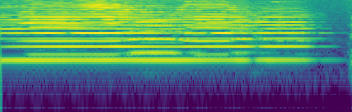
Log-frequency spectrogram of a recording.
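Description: A violin sounds a single bowed note with a buzzy, doubled tone from a finger brushing the E string, sustained for under two seconds before cutting off.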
